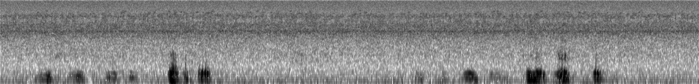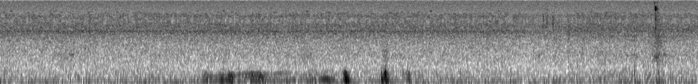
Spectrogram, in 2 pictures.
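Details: Fukumaru, a Mame Shiba dog, fast asleep and snoring: soft, low snuffling grunts in short clusters, with a few sharper snorts spaced several seconds apart, in a quiet room.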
